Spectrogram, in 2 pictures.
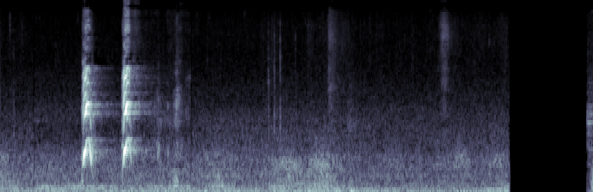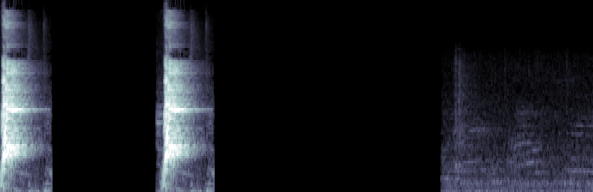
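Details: Young Shetland Sheepdog, a female, barking indoors. Two quick sharp barks come first over a low background hum. After a silence, two louder, sharper single barks follow about two seconds apart. A person speaks softly just before and after.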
